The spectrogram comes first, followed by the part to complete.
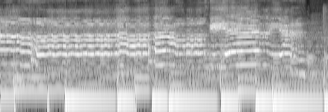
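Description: A woman singing a long, drawn-out soul line on sustained vowels with vibrato, sliding down about a second in and climbing to a higher held note near the end, over backing music with a steady bass line.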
